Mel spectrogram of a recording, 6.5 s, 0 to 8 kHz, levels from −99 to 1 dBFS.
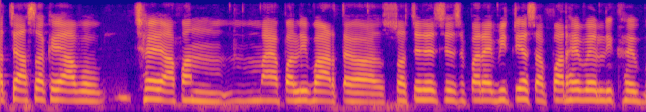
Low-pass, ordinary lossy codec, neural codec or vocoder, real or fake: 7.2 kHz; none; none; real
